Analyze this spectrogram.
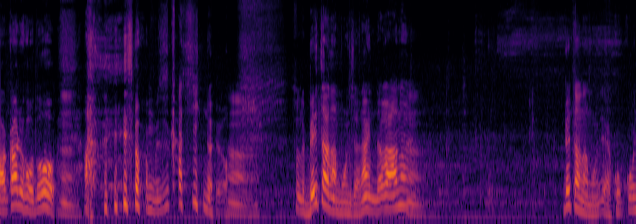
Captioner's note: laugh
